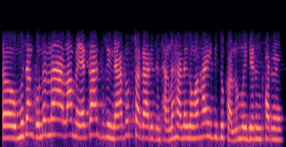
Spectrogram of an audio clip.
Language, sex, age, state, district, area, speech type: Bodo, female, 30-45, Assam, Kokrajhar, rural, conversation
